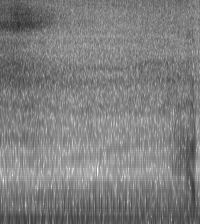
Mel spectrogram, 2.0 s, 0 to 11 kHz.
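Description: Yamaha XT1200Z Super Ténéré's parallel-twin engine running steadily at low speed as the bike filters between queued cars.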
